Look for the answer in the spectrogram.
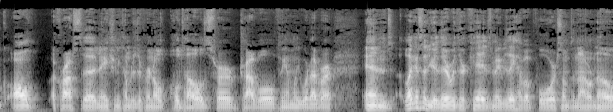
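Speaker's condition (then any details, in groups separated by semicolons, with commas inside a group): No condition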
